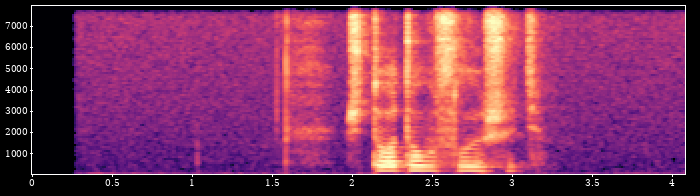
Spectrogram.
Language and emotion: Russian, neutral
